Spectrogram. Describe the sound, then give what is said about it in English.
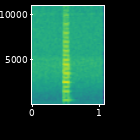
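A single short electronic code beep in a listening exercise of long and short beeps, a bright, buzzy tone with strong harmonics lasting about a tenth of a second, then quiet. No one speaks. “This time take your pencil and write dang, D-A-N-G, for a long sound, and it, I-T, for a short sound.”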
